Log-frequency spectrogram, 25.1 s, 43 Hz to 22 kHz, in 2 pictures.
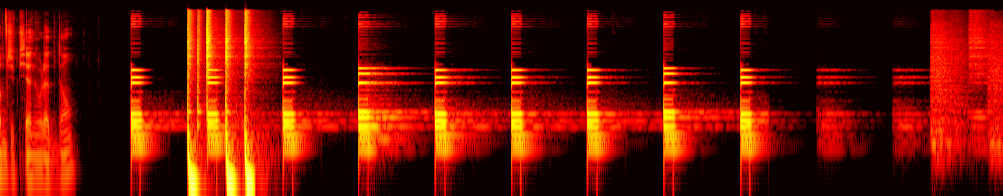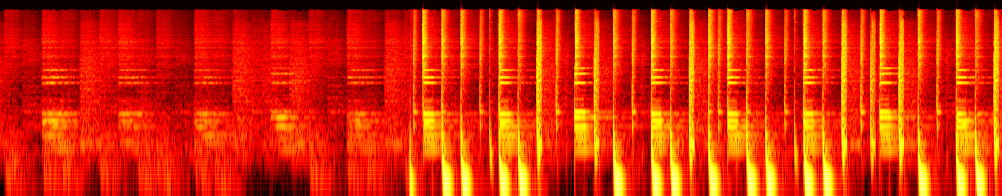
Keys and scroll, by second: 1.1 space.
